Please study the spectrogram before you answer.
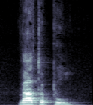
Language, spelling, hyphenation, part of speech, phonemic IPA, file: Dutch, waterpoel, wa‧ter‧poel, noun, /ˈʋaː.tərˌpul/, Nl-waterpoel.ogg
- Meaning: waterhole (place with water where (wild) animals come to drink)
